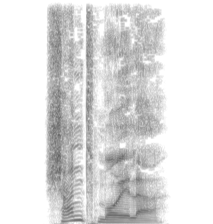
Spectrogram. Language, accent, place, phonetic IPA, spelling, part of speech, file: German, Germany, Berlin, [ˈʃantˌmɔɪ̯lɐ], Schandmäuler, noun, De-Schandmäuler.ogg
- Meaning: nominative/accusative/genitive plural of Schandmaul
